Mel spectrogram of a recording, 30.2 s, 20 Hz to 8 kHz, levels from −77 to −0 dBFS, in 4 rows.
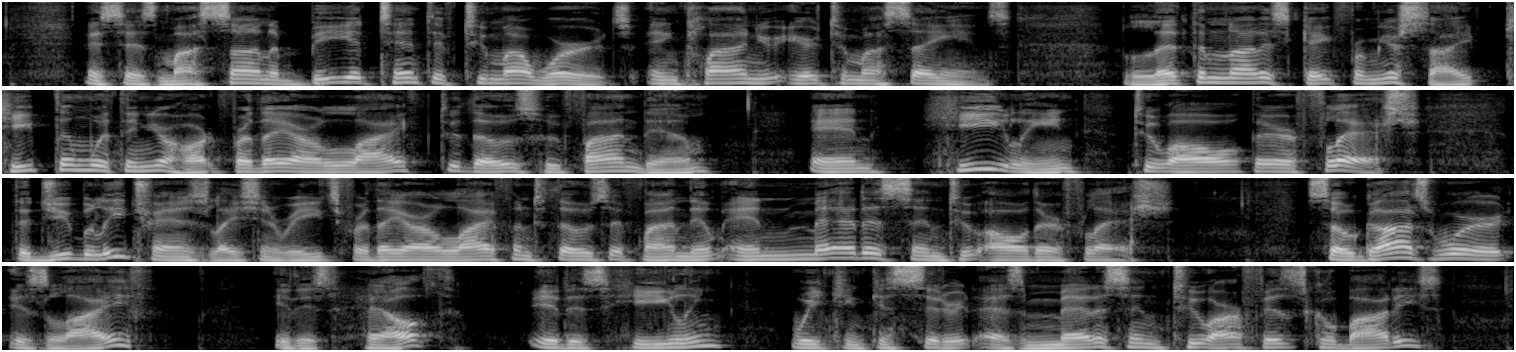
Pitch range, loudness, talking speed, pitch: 110-140 Hz, -22 LUFS, 165 wpm, 120 Hz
